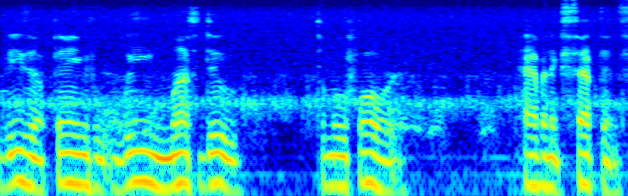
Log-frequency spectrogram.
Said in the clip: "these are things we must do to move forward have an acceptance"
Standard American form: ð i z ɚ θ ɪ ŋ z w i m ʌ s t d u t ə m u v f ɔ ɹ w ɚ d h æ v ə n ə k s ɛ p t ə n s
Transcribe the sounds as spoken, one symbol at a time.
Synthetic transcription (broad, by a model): ð i z ɚ θ ɪ ŋ z w i m ʌ s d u t ə m u v f ɔ ɹ w ɚ d h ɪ v ə n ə k s ɛ p t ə n s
